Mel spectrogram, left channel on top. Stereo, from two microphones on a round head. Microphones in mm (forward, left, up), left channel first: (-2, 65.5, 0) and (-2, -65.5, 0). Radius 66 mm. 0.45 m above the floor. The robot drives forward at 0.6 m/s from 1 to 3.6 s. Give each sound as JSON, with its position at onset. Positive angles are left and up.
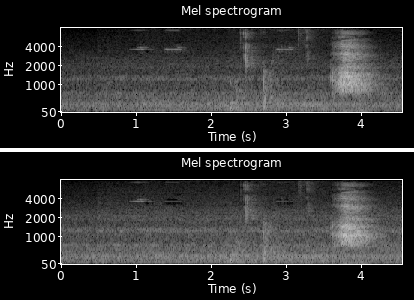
{"t": 2.2, "sound": "a pop", "side_deg": 65, "distance_m": 3.5}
